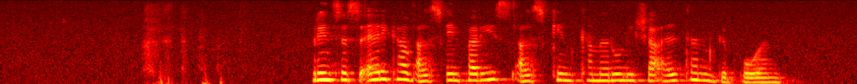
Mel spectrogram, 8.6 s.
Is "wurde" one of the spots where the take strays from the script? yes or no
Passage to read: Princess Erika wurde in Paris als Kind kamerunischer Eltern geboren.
yes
